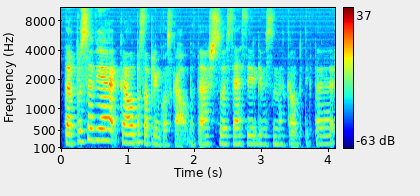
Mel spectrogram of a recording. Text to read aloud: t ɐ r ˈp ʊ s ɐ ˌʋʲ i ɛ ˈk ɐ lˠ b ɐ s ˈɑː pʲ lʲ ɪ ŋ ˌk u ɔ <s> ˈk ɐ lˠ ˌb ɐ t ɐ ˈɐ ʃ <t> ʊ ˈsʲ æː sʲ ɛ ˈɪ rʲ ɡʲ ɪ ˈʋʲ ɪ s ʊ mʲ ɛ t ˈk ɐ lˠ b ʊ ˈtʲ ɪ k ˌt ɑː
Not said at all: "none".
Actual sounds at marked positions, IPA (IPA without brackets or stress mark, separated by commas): s, s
